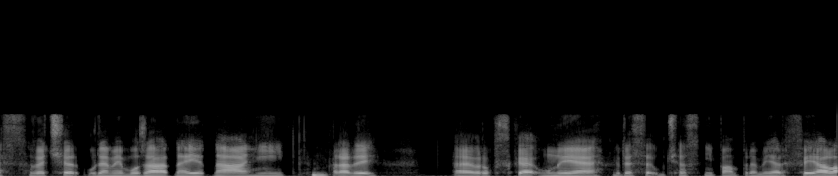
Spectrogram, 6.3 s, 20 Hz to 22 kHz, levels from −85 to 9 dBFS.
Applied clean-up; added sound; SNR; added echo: neural diffusion model UNIVERSE++.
